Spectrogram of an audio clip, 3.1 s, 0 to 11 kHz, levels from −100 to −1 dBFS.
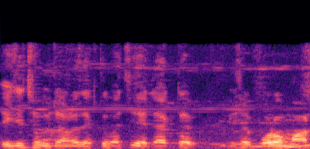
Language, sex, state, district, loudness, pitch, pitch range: Bengali, male, West Bengal, Kolkata, -19 LUFS, 135 Hz, 130-140 Hz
